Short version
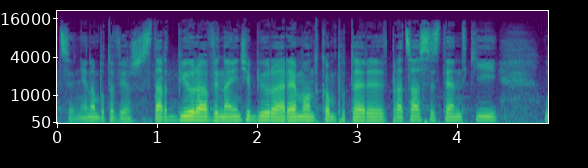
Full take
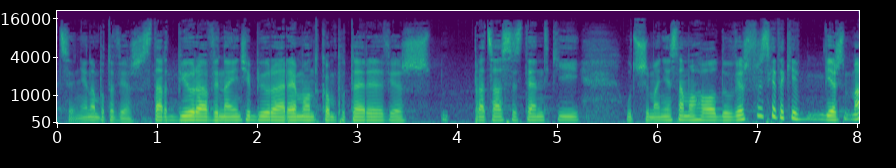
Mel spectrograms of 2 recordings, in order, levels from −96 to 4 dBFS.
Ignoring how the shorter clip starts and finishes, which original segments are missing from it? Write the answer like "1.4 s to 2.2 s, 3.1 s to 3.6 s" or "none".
3.3 s to 4.1 s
